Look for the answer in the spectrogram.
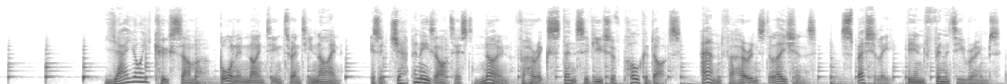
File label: museum guide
